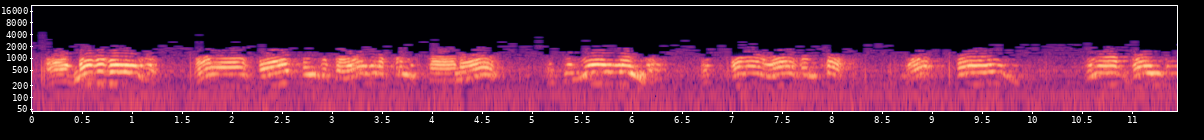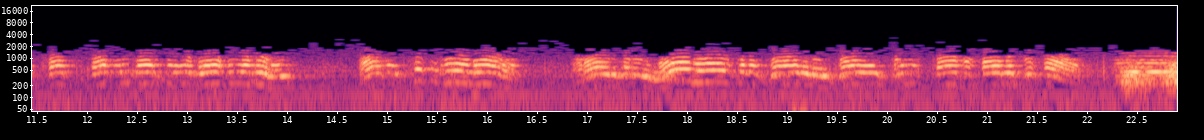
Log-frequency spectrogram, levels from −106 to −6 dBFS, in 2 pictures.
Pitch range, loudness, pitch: 195-225 Hz, -23 LUFS, 215 Hz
